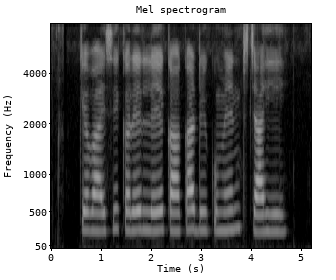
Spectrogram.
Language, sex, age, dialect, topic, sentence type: Magahi, female, 18-24, Central/Standard, banking, question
